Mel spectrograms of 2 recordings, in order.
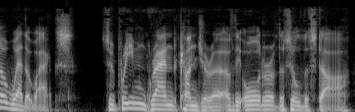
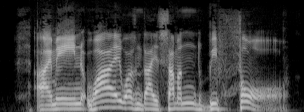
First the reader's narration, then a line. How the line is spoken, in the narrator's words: snapped Golder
